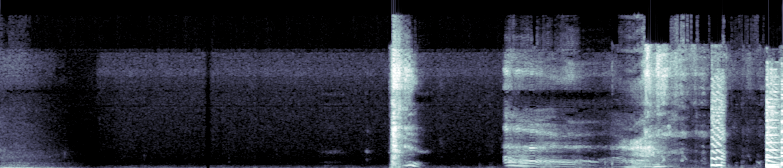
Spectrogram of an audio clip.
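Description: A baby sneezes sharply and close, setting off a brief burst of noise, then gives fussy vocal sounds and a second quick sneeze-like burst after a quiet stretch.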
